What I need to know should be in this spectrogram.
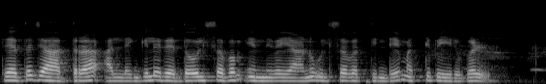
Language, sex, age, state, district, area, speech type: Malayalam, female, 45-60, Kerala, Malappuram, rural, read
